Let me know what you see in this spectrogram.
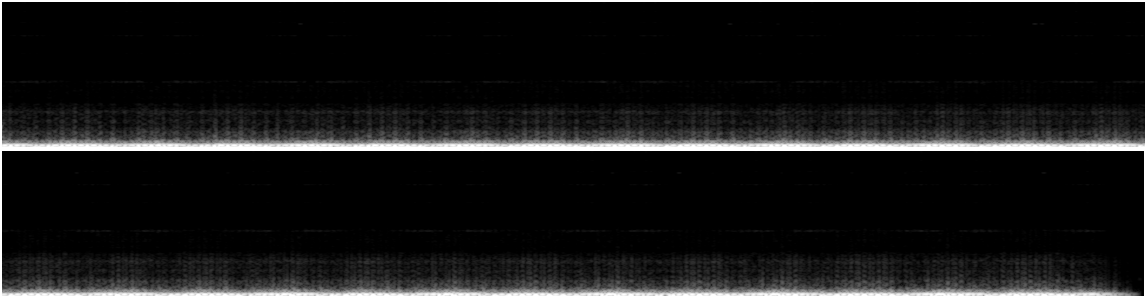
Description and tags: Triple OSC soundshape
Fx: Echo and Phaser.
bass, bug, cavern, dark, odds, shape, sound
